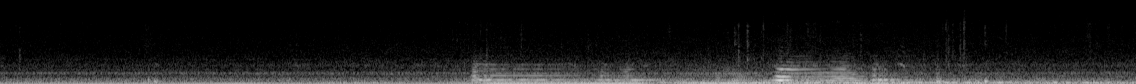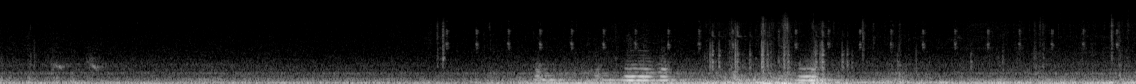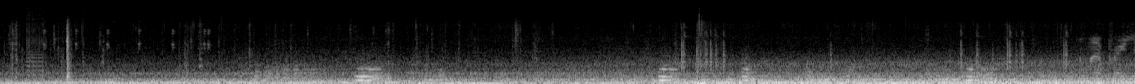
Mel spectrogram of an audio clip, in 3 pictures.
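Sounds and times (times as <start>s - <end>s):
road rumble inside car: 0.0s - 34.0s
car suspension creaking: 4.5s - 13.2s, 15.1s - 34.0s
car seat rattling: 17.0s - 33.7s.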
